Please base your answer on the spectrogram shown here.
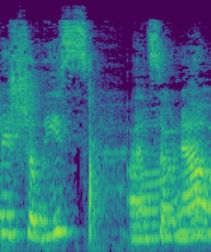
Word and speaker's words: Chalese: confident with saying my name my name is chalice and so now it's just like that's yeah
